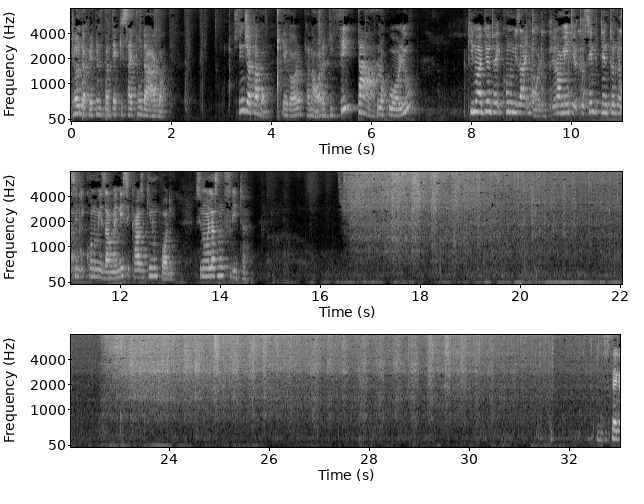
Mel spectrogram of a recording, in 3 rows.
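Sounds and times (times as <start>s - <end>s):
potato mixture sizzling in oil: 16.4s - 33.0s.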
